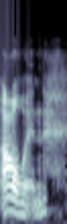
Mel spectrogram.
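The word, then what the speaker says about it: Awen: And the thing that I'm going to talk about is called the Owen. It's spelled a wen and it's an important um focal point for druids because it's it's kind of our energy.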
